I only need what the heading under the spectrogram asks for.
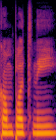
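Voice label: "kompletný", Slovak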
